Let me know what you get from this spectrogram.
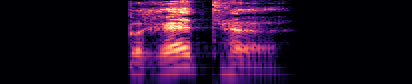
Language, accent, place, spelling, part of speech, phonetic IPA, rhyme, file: German, Germany, Berlin, Brette, noun, [ˈbʁɛtə], -ɛtə, De-Brette.ogg
- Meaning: dative singular of Brett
